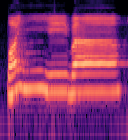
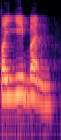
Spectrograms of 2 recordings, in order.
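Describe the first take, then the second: First: The word ends in a long vowel without n. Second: The word ends with a final n sound. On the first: The speaker calls it right. "Seperti itu panjang dua ketuk" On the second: The speaker calls it wrong. "bukan thayyiban"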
